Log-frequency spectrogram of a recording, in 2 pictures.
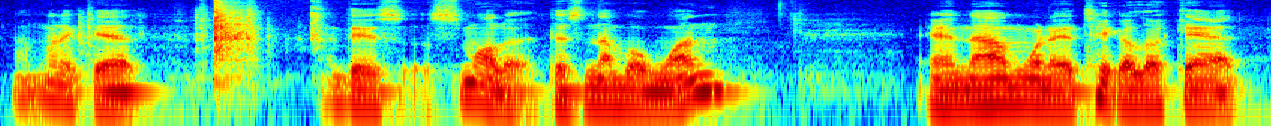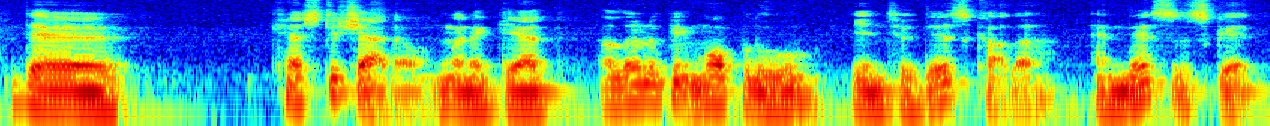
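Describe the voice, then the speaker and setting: Gentle, low gravelly male painting instructor. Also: measured pace. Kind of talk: step-by-step painting demonstration, unscripted.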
